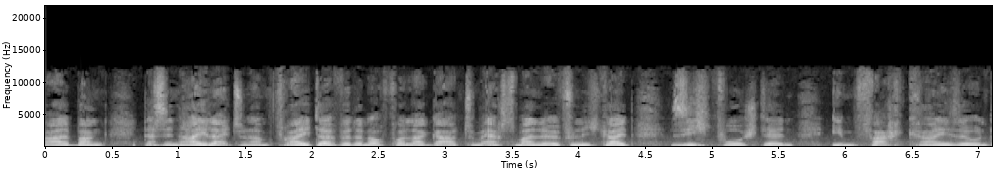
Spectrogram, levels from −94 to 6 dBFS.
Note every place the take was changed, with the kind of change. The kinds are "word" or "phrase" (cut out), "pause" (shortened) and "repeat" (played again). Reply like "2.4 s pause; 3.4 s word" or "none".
5.0 s word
